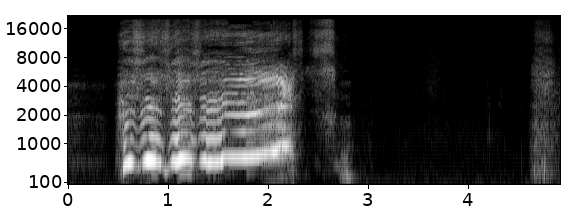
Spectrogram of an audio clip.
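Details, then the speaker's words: Adult sneezing before bed, who says they never get snotty and just sneeze; a rising, wavering voiced build-up breaks into one sharp sneeze, then a short exhale and a sniff; sneeze. "I'm gonna do this again, just to make sure I'm not snotty. But I'm never snotty. I just sneeze."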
